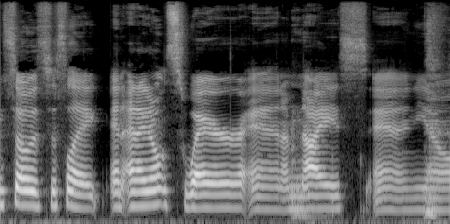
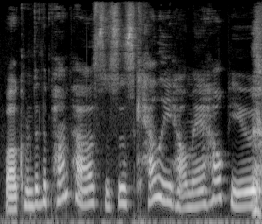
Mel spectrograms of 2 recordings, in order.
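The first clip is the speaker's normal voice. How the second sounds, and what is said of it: Polite customer-service phone voice. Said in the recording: “the people that know me call it my phone voice”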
